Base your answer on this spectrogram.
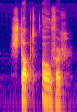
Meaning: inflection of overstappen: 1. second/third-person singular present indicative 2. plural imperative
- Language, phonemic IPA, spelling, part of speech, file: Dutch, /ˈstɑpt ˈovər/, stapt over, verb, Nl-stapt over.ogg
